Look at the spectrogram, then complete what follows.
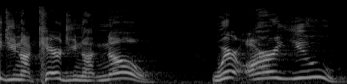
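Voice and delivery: imagined desperate cry, pitch climbing as the questions pile up; anguished plea. Acted. Voicing disciples' panicked prayers in storm.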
